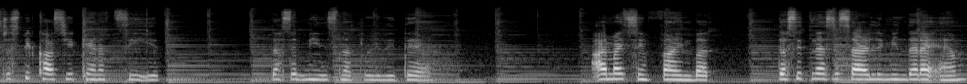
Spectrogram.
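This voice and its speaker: With a non-native accent, a woman speaks at a fairly high pitch in a monotone, flat intonation, at a fairly slow pace with long, frequent pauses, while music plays in the background. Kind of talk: personal story narration.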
